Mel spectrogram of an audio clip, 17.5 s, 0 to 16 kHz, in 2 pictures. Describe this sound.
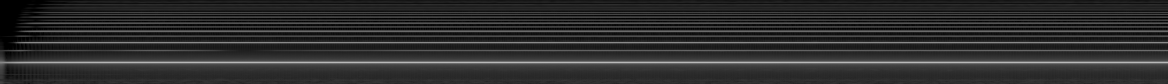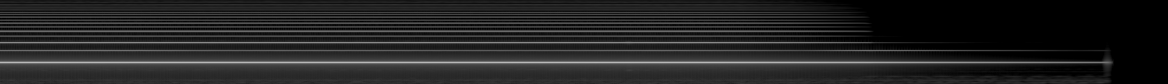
EBow Guitar A5 RS
Sample of a PRS Tremonti guitar being played with an Ebow. An Ebow is a magnetic device that causes a steel string to vibrate by creating two magnetic poles on either side of the string.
